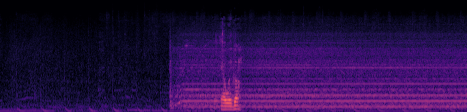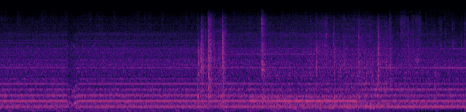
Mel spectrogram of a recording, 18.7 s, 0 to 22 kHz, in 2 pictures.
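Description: An HP LaserJet M140we laser printer starts up with a thud and runs steadily, printing a page with a whirring hum and a few clicks, while someone speaks briefly near the start.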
